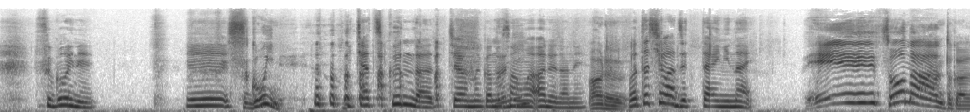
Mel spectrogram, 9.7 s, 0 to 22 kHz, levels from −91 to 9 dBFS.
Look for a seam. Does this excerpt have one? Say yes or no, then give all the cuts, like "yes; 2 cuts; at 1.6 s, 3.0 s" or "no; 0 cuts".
yes; 1 cut; at 7.8 s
